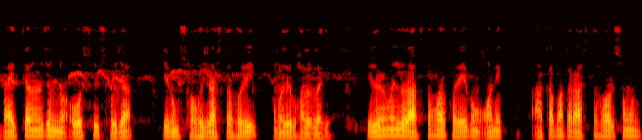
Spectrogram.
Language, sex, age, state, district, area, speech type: Bengali, male, 30-45, West Bengal, Nadia, rural, spontaneous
